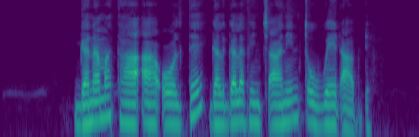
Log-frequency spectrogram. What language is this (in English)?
Oromo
